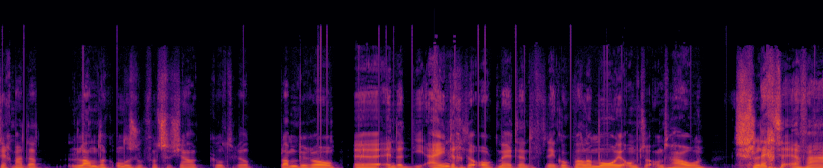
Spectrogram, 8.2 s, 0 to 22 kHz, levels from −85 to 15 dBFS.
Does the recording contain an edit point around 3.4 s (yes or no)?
yes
